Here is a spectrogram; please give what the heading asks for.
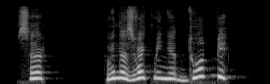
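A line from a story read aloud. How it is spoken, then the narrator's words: Curious squeak. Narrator (Russian): с любопытством пискнул эльф между пальцев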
